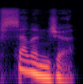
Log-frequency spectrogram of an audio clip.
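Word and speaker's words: St. Leger: Patience, who was born in 1858, married an Irishman of the name of Celinger, which was the usual way of pronouncing the name of St. Ledger, or as they spelled it, sent Ledger, restored by later generations to the still older form.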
